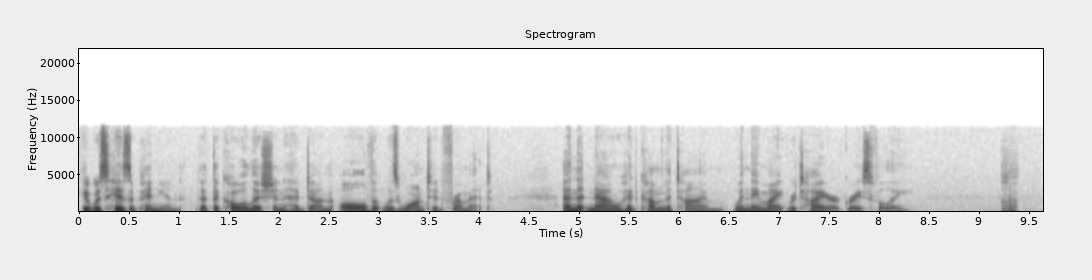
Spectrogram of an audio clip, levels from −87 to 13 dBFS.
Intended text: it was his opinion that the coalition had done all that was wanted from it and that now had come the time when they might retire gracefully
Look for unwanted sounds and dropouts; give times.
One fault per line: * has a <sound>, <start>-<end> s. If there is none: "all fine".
* has a laugh, 9.2-9.4 s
